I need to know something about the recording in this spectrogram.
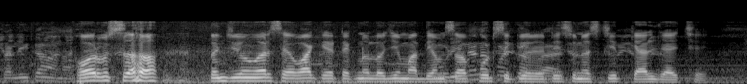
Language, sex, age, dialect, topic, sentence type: Maithili, male, 25-30, Bajjika, agriculture, statement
